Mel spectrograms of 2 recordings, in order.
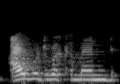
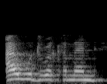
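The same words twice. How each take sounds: The two takes are said the same way.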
